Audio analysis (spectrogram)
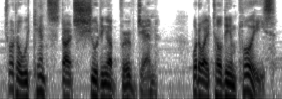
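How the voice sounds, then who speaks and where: Low-voiced, deferential scientist. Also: male voice, sing-song, a little fast, husky. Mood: uneasy. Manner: polite, formal, subservient. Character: deferential, uneasy male corporate scientist. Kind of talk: video game voice acting. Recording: music under the voice.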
